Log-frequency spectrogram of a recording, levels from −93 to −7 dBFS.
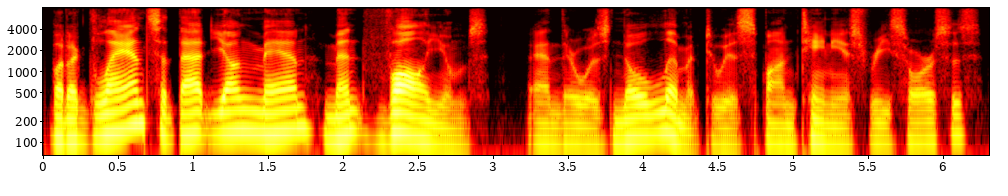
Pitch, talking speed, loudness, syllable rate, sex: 105 Hz, 170 wpm, -22 LUFS, 4.5 syllables/s, male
